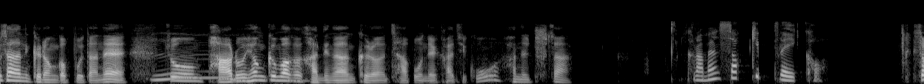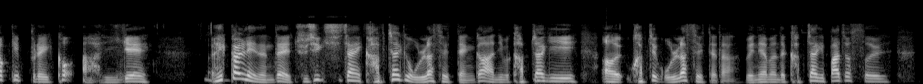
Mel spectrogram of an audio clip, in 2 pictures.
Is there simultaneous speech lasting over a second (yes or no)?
yes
